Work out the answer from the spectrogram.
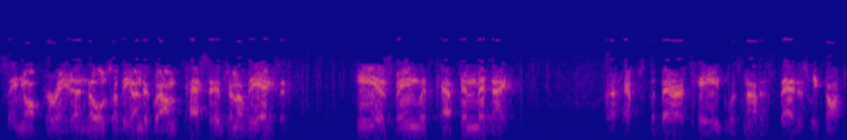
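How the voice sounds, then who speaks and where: A man's voice: medium pitch, pushed and bright, husky, rough recording. An actor playing a cold, formal, scheming male villain leader in a 1940s radio drama. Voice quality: measured, formal, menacing.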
